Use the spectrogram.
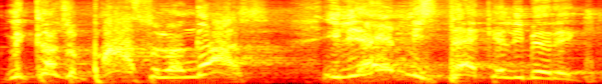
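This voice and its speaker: A man pastor preaching a fiery sermon in a church, with chanted and shouted peaks, and questions he answers himself. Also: lively intonation, fast, gravelly, soft background music. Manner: preaching with sung, shouted crescendos then dropping low; asks the congregation questions and answers them himself. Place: church service.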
